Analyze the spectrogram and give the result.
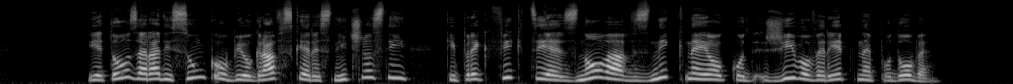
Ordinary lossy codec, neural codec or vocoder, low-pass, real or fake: none; none; none; real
